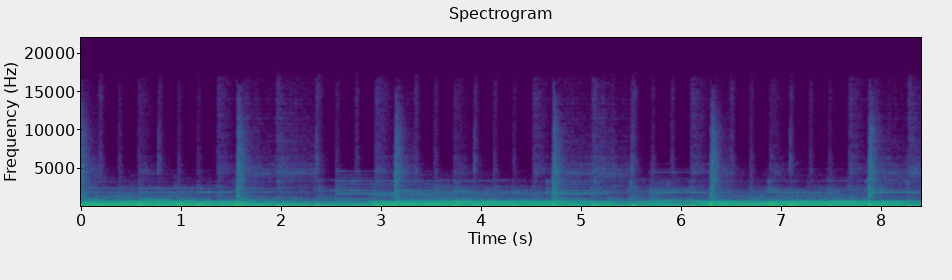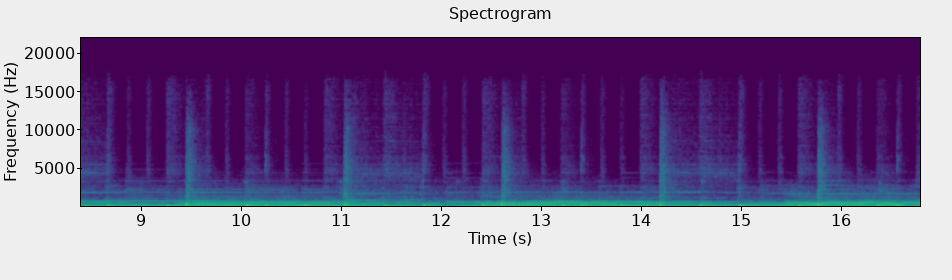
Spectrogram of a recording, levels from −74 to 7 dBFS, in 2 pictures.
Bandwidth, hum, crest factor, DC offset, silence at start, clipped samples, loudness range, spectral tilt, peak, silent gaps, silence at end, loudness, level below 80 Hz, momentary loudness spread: 17 kHz; none; 16 dB; under 0.1%; 0 s; under 0.1%; 0 LU; -7 dB/octave; -4 dBFS; none; 0 s; -23 LUFS; -26 dBFS; 3 LU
